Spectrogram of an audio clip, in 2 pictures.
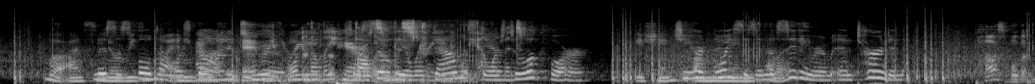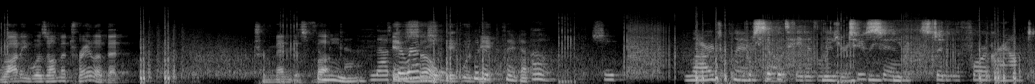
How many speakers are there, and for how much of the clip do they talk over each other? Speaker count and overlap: five, about 48%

